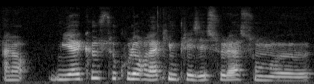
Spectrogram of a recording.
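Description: A woman's voice: medium pitch, a little fast, fairly bright tone, slight background noise. A woman chatting casually through a shopping haul video, hesitating often as she shows each item. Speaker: vlogger showing a shopping haul.

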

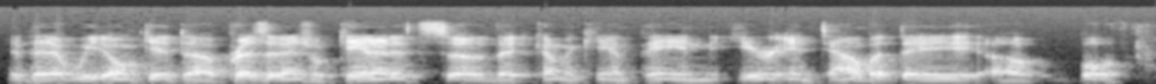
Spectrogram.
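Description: A man's voice: medium pitch, level tone, moderate pace. Chatty male radio editor, dull line. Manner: conversational, explanatory. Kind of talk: video call interview. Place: home office studio. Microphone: studio mic on boom. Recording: slightly dull call audio.

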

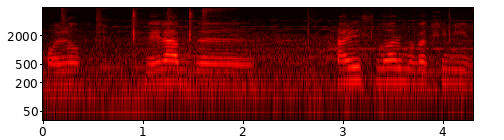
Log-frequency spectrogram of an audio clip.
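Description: A man's voice: high voice, little pitch movement, normal speed, highs cut off. A man with an Egyptian accent playing a prankster taxi driver, joking and rambling nonsense with a straight face inside a taxi. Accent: Egyptian Arabic. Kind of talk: hidden-camera prank banter. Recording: loud music over the voice.

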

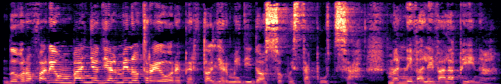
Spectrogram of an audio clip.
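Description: A woman's voice: mid-range voice, a little fast, lightly acted. A woman doing a cold, mocking stepmother countess. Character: cruel scornful stepmother, a countess.

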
